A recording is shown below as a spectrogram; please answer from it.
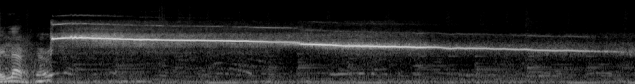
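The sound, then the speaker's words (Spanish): A loud, piercing whistling firework shrieks for several seconds, its pitch sliding slowly downward as it fades, with faint background noise underneath. “No a los silbadores, sí a Fuegolandia.”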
